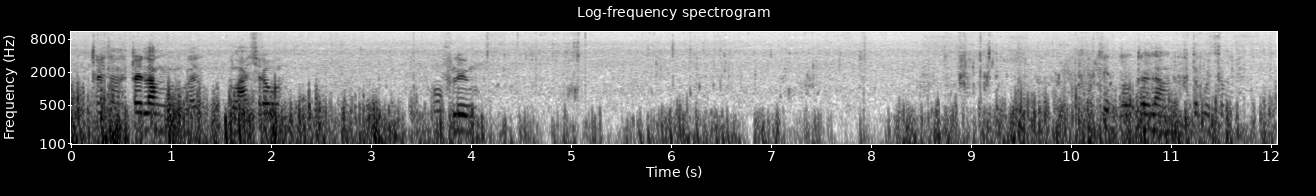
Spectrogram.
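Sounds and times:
wind buffeting microphone: 0:00.0 - 0:12.0
feet splashing through water: 0:03.4 - 0:12.0.

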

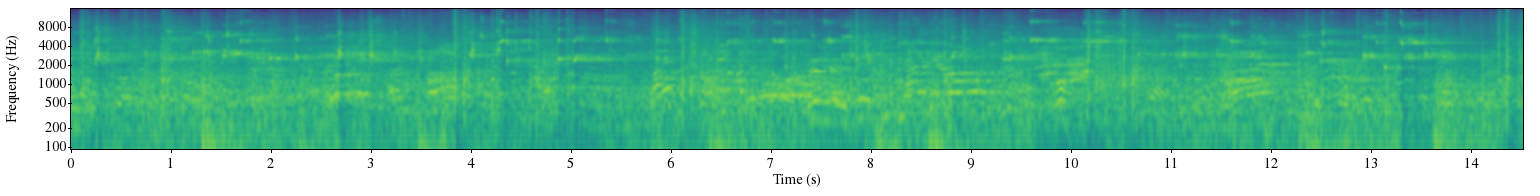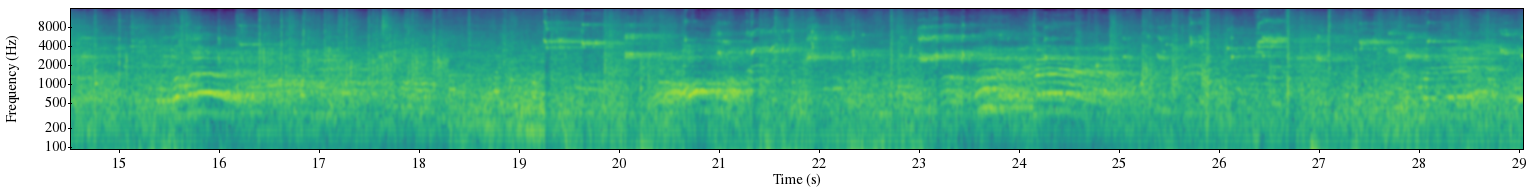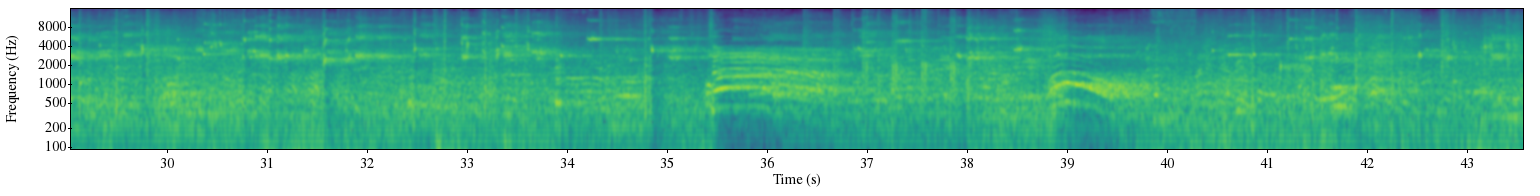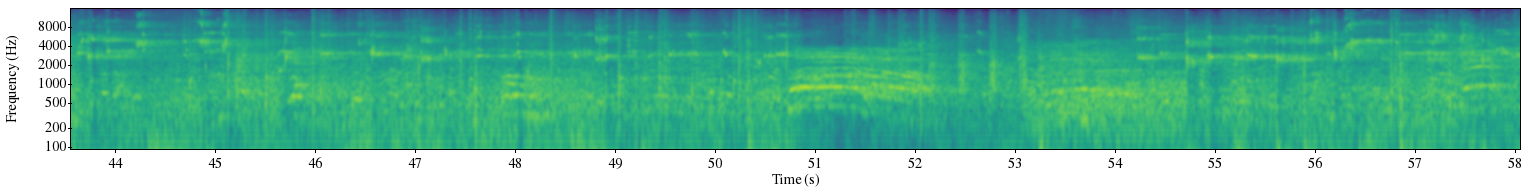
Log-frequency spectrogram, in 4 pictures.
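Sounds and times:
shoes squeaking on court floor: 0:00.0 - 0:35.4, 0:36.8 - 0:38.8, 0:39.8 - 0:50.9, 0:52.0 - 0:58.0
spectators talking and calling: 0:00.0 - 0:58.0
racket hitting shuttlecock: 0:13.6 - 0:15.7, 0:25.2 - 0:27.5, 0:55.8 - 0:57.5.

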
